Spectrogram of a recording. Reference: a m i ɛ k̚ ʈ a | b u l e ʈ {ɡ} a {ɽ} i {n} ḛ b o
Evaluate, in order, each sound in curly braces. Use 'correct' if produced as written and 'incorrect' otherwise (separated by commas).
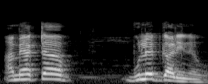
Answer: correct, correct, correct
